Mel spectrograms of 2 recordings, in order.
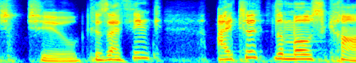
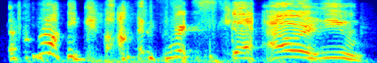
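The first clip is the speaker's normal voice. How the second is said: high excited greeting; 6 semitones higher than usual. Real, not acted. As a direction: gush at her, higher.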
